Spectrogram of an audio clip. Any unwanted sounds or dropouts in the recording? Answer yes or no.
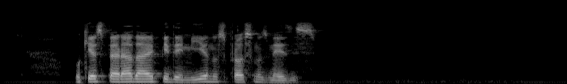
no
